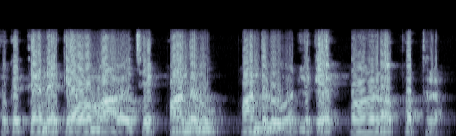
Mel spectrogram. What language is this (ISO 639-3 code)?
guj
